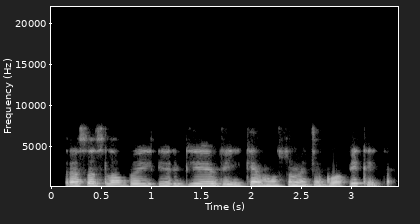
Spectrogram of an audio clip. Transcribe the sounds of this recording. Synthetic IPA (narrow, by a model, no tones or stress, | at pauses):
ɾʲɛsɐslˠɐbɐɪɪɾʲɡʲɪʋʲɛɪkʲɛmuːsumʲɛd͡ʒʲɛɡṵɔ̰pʲikɐt̪ʲ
